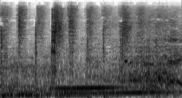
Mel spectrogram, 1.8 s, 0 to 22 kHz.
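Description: A car with a 3.8-litre twin-turbocharged V6 engine drives at speed, a steady loud engine note rising gradually in pitch with tyre noise, close and continuous throughout.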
